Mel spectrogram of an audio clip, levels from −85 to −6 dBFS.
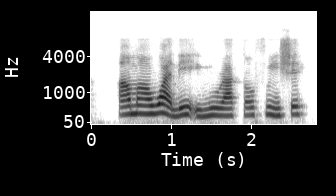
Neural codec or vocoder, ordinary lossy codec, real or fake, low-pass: codec, 16 kHz, about 1 kbps, DyCAST, with the encoder's durations; Opus, 16 kbps; fake; 7.2 kHz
